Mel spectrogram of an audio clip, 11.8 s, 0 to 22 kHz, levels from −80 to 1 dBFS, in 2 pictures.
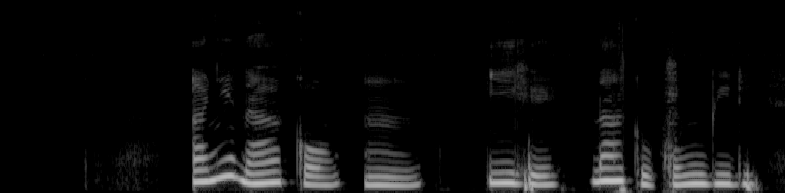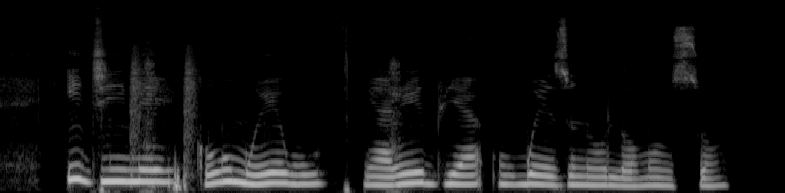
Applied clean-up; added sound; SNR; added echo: neural mask model RNNoise.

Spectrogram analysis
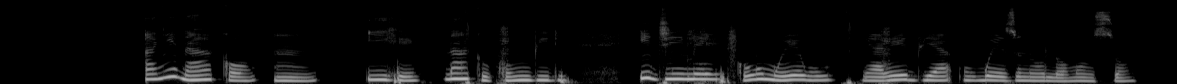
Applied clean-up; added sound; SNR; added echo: neural mask model DeepFilterNet 3.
